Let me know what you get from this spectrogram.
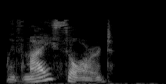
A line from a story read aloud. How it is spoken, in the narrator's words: she replied softly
